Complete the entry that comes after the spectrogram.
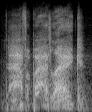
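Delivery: whispered punchline, very soft; hushed whisper to the congregation. Real, not acted. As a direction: let the truth land in a whisper. Sermon point, hushed.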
